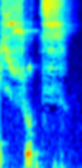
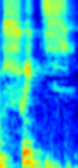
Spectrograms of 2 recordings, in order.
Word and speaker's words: Suits: Alguns pronunciam errado, falam sweets, mas sweets é doce. Tá? A pronúncia é suits. Você não pronuncia o i, é suits.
